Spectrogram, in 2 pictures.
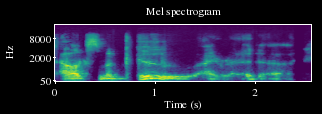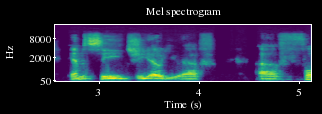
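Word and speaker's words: McGough: it looks like it's uh looks like alex mcguff but it's pronounced alex magoo i read uh mcgeouf uh for uh former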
